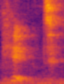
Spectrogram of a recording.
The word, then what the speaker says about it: kicked: Here, kick ends with K, so it's going to be pronounced kicked.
